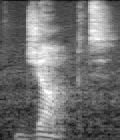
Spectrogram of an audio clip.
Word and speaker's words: jumped: and jumped Ju MPT in this case the D is actually making the sound that we associate with the letter T now this isn't a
